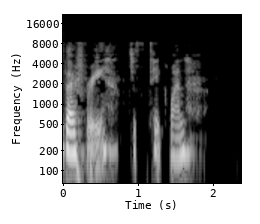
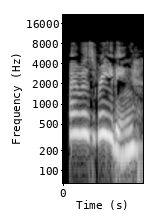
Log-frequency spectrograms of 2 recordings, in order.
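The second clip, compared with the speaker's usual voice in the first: flustered gasp; 9 semitones higher, 6 dB louder than usual. Retold or imitated. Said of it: "I gasp and say".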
